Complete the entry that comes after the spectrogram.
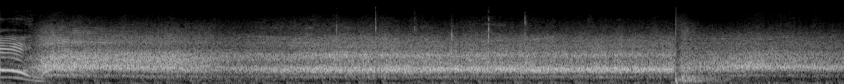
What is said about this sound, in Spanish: Hemos escuchado el chupinazo del pasado año, el primero tras la pandemia de la COVID-19 que protagonizó el exfutbolista y exentrenador Juan Carlos Unzué.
